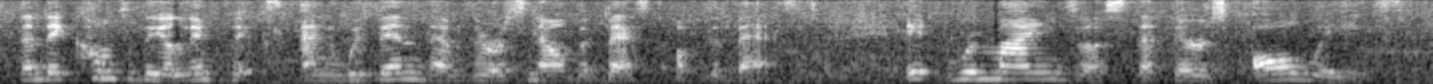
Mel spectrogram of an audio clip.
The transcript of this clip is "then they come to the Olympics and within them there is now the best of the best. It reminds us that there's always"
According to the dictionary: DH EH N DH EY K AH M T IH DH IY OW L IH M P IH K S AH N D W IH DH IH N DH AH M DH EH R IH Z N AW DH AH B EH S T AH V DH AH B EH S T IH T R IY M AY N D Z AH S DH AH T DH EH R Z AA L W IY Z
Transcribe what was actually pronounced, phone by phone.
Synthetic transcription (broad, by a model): DH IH N DH EY K AH M T IH DH IY OW L IH M P IH K S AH N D W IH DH IH N DH AH M DH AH R IH Z N AW DH AH B EH S T AH V DH AH B EH S T IH T R IY M AY N D Z AH S DH AH T DH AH R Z AA L W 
